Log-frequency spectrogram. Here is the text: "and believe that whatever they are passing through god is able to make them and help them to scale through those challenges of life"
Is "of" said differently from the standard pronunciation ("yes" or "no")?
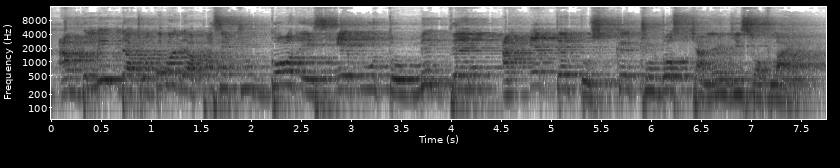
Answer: yes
